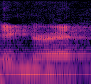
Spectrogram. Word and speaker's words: ignorant: Yeah, when in McDonald County where I grew up, they made ignorant into just 2 syllables.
